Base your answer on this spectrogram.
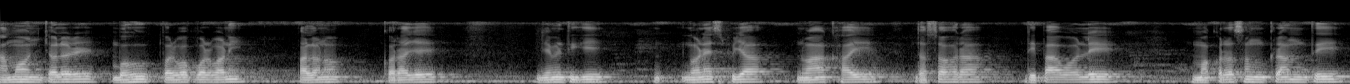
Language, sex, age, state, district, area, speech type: Odia, male, 60+, Odisha, Boudh, rural, spontaneous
